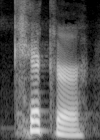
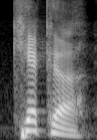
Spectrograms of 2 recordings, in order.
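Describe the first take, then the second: First: The name ends with an audible R sound. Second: The name ends in a vowel with no R. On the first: The lawyer mispronounced the client's name. The speaker calls it wrong. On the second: The lawyer said the client's name properly. The speaker calls it right.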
